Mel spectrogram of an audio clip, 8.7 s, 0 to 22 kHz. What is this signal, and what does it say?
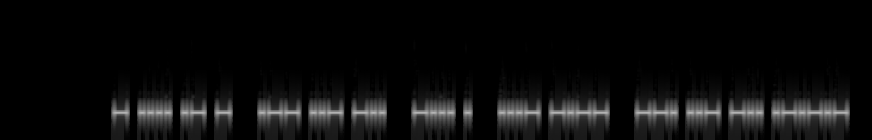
Morse code, heard as a keyed tone, about 28 wpm, 700 Hz. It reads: THAT WUD BE VY GUD.
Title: Sentences from Top 200 Words and Abbreviations 28wpm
